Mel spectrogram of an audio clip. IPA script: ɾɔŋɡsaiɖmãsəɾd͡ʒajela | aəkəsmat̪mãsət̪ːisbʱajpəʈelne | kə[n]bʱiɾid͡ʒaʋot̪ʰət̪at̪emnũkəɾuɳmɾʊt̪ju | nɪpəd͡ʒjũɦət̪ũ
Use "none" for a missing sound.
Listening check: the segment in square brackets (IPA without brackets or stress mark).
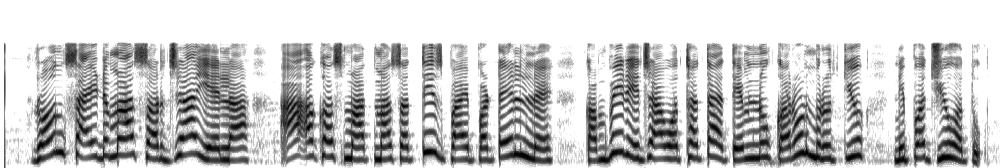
m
